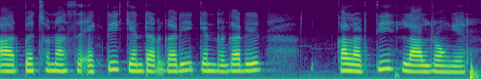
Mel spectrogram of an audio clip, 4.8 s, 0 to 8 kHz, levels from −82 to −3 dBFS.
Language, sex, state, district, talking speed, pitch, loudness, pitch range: Bengali, female, Tripura, West Tripura, 135 wpm, 210 Hz, -15 LUFS, 200-225 Hz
